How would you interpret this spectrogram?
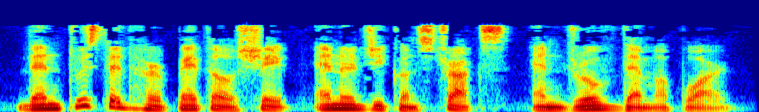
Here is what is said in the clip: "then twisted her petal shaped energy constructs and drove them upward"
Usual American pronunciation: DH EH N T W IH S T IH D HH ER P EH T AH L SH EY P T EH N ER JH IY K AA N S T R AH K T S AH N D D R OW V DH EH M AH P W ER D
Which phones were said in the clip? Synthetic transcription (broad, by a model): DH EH N T W IH S T IH D HH ER P EH T AH L SH EY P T EH N ER JH IY K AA N S T R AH K T S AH N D D R OW V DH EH M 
